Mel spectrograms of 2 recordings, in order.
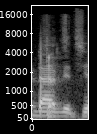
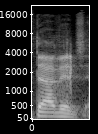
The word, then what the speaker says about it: Davids: Is it Edgar Davids or Edgar Davids? – Yeah, Edgar Davids, yeah. – Davids.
